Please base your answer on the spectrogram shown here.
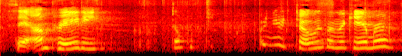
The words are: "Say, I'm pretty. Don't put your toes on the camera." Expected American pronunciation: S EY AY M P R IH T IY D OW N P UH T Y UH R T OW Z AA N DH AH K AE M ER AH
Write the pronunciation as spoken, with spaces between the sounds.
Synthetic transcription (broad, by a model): S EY AY M P R IH T IY D OW N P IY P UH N T OW Z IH N DH AH K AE M ER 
